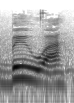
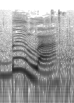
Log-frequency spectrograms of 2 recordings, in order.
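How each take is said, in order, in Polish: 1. Ł brzmi jak półsamogłoska w. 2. Ł brzmi jak zębowe l. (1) "Kiedyś tam na wsi to zawsze nie mówiło się była" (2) "tylko była. O tak"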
